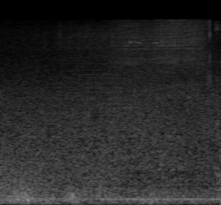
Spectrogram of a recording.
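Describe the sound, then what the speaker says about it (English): Ocean waves wash against the shore with wind buffeting the microphone, a steady, soft roar of surf and low rumble throughout. "the wind and the ocean just got really quiet and still"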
